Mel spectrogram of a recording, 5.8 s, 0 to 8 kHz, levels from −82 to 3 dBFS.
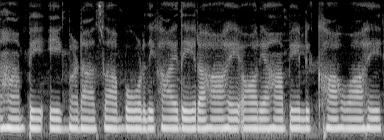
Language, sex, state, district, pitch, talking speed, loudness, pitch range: Hindi, female, Chandigarh, Chandigarh, 165 Hz, 165 wpm, -13 LUFS, 165-170 Hz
